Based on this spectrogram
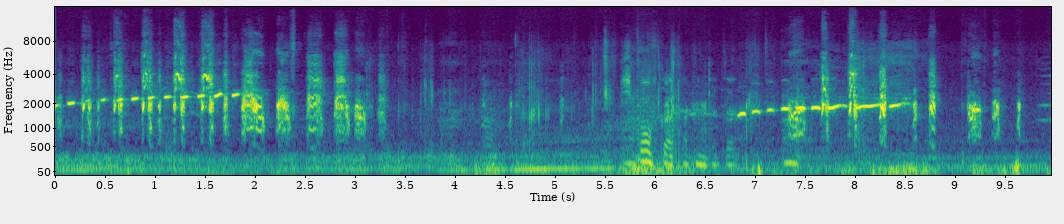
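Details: A four-year-old chukar partridge in Tajikistan, 2021, sounding bursts of raspy chuck notes at the start and end, a thin whistle above, and a steady low background hum with some voices in the middle.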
